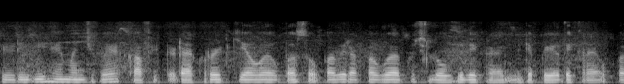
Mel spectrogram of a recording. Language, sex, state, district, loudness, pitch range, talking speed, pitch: Hindi, male, Chhattisgarh, Balrampur, -19 LUFS, 105-110 Hz, 280 wpm, 110 Hz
